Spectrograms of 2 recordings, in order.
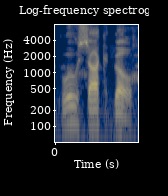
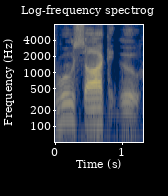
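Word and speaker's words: Woo-suk Go: Just for pronunciation correctness, okay, it is not Woo Suck Go. Okay, it's San Diego. Okay, it is Woo Sock Goo.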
